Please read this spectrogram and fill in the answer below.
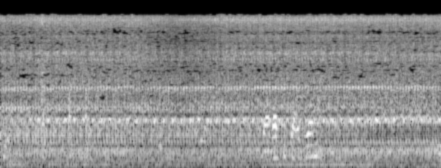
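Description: An engine idling steadily, with faint voices in the background.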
